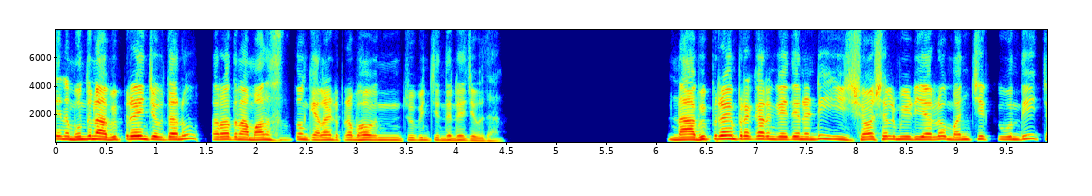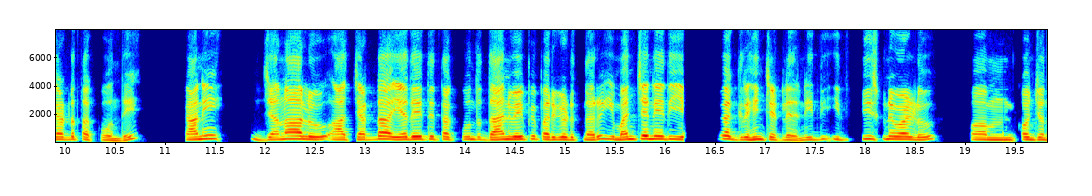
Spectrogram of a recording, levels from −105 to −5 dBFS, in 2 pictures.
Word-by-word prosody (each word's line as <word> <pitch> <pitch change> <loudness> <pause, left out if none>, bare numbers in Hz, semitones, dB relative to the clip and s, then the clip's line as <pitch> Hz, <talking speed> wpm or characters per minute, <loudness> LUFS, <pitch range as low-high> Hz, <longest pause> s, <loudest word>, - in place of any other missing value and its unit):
నేను 220 -1 +2
ముందు 210 +2 +4
నా - - +9
అభిప్రాయం 225 +3 +4
చెబుతాను. 205 +4 +2 0.3
తర్వాత 205 +1 +2
నా - - +5
మనస్తత్వంకి 175 +2 -2
ఎలాంటి 175 -2 0
ప్రభావం 170 -1 +1 0.3
చూపించిందని 160 -1 -3
చెబుతాను. 115 -7 -9 1.8
నా - - +6
అభిప్రాయం 240 +5 +4
ప్రకారంగా 220 -2 +2
అయితే 215 +1 +1
నండి. 205 +5 -1 0.2
ఈ - - +1 0.2
సోషల్ 210 +2 +1
మీడియా‌లో 205 +1 +1
మంచి 195 +1 -2
ఎక్కువ 205 0 -5
ఉంది. 205 +4 -2 0.2
చెడ్డ 205 0 -1
తక్కువ 165 -5 -5
ఉంది. 135 - -4 0.5
కానీ 205 +6 +2 0.6
జనాలు 215 +1 +2 0.2
ఆ - - +1 0.2
చెడ్డ 195 -1 -3 0.3
ఏదైతే 215 +1 +2
తక్కువ 205 +1 -5
ఉందో 200 -1 -5
దాని 195 +3 +2
వైపే 215 +2 +1
పరిగెడుతున్నారు. 190 0 -1
ఈ - - -3
మంచి 215 +3 0
అనేది 225 -1 +1
ఎక్కువగా 240 0 -4
గ్రహించట్లేదండి. 180 -5 -1
ఇది 210 +5 -11
ఇది 175 -1 -13 0.2
తీసుకునే 220 -1 -2
వాళ్ళు 200 -3 +1 0.5
ఆహ్, 190 -1 -1 0.3
కొంచెం 190 -2 -1
200 Hz, 140 wpm, -22 LUFS, 185-215 Hz, 1.8 s, నా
